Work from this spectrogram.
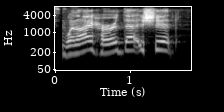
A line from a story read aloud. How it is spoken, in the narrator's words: I cried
